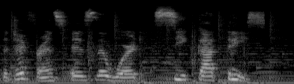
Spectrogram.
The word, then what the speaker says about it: cicatriz: The best example to illustrate the difference is the word cicatriz. Cicatriz. Cicatriz. Scar. In Spain, people pronounce the soft version of letter C as th.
